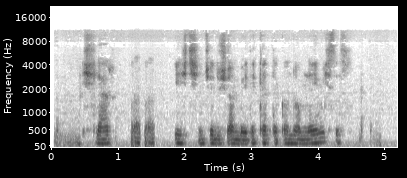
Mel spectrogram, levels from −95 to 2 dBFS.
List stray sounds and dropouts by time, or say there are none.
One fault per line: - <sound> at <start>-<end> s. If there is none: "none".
- laugh at 1.2-1.6 s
